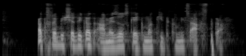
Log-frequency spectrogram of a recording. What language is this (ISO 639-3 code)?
kat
